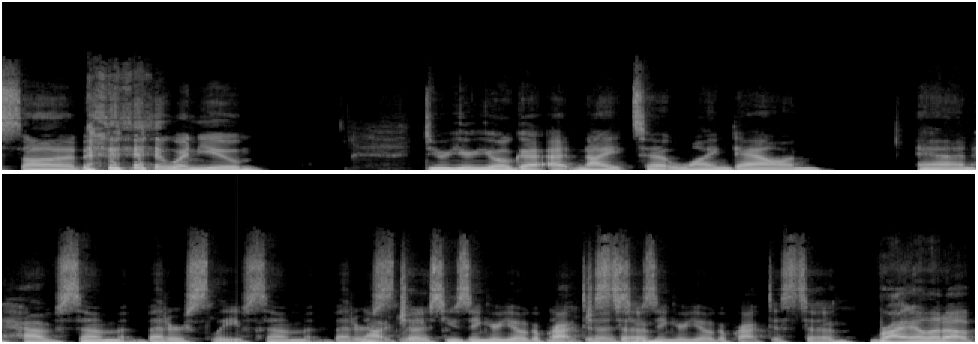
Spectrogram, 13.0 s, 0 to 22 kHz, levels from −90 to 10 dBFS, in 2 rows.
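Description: From 8.06 s, right after "and have some better", a doubled audio track kicks in and runs to the end: a second copy, about 5 dB quieter, trails about a second and a half behind, dry and full-band. It's likely a slower capture path recording everything twice.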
